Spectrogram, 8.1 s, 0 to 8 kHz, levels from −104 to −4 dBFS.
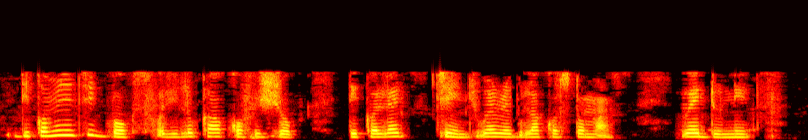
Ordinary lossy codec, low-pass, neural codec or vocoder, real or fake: AAC, 16 kbps; 7.2 kHz; none; real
